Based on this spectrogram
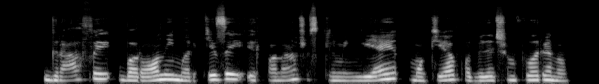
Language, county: Lithuanian, Utena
